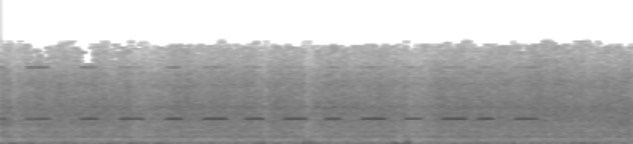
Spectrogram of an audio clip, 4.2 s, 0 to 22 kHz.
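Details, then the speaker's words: LG 12,000 BTU 220-volt AC/heat unit set to 74 in heat, about 43 degrees outside: steady whooshing fan, low hum, faint high tick; normal fan running. "Okay, the compressor's just kicked on."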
